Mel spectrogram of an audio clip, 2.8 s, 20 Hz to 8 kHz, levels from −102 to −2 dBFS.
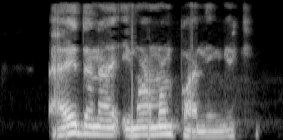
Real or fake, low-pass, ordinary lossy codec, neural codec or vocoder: fake; 7.2 kHz; MP3, 48 kbps; autoencoder, 48 kHz, 128 numbers a frame, DAC-VAE, trained on Japanese speech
